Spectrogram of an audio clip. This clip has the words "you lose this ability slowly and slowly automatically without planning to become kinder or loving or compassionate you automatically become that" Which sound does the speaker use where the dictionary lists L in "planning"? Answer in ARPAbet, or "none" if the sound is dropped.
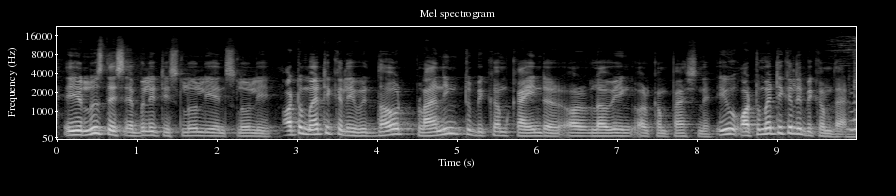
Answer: L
